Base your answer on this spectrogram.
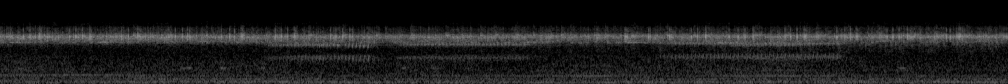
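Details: In the North Carolina backwoods at night, tree frogs keep up a constant high trilling chorus while longer drawn-out tonal calls of one to two seconds stand out twice, over faint insect hum.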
